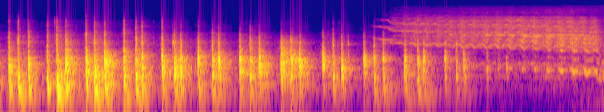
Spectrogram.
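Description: Horse hoofbeats at a gallop, a fast run of knocks. About four seconds in comes a horse whinny that falls in pitch and fades away.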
